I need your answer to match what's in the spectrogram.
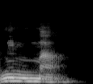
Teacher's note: Kita lafaz mimma, nun mati bertemu mim menjadi idgham ma'al gunnah.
